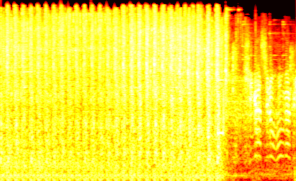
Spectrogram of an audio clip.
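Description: A heavy machine gun fires in a rapid, steady burst.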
